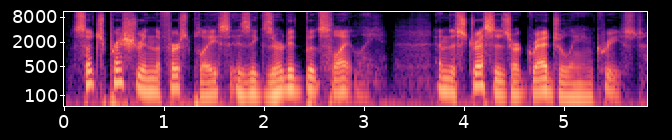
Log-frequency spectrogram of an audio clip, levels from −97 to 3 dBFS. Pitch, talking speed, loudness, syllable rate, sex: 125 Hz, 165 wpm, -18 LUFS, 5.4 syllables/s, male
